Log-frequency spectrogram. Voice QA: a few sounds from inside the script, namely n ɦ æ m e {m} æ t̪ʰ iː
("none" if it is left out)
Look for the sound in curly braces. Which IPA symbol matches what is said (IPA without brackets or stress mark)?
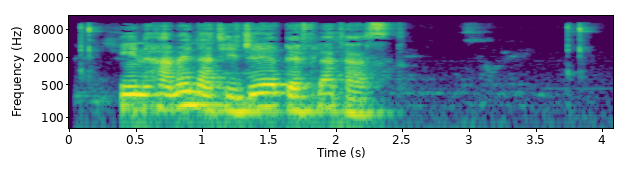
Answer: n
